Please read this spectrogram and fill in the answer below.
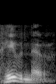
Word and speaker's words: Huebner: Esta está en el 16.320 Hibner Road. Interesante, se escribe en inglés con H, Huebner Road. Con H, Huebner, pero se pronuncia Hibner.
